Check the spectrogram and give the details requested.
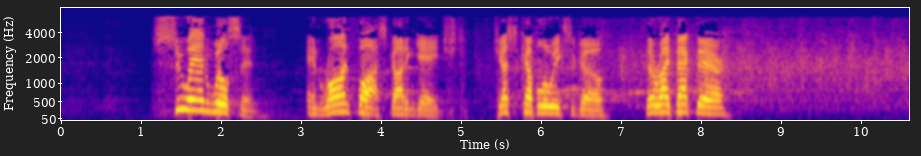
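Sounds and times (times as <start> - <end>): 
speech: 1.4 - 2.5, 3.1 - 8.4
audience applause celebrating an engagement announcement: 5.5 - 10.5.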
